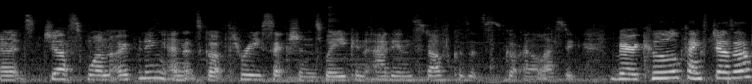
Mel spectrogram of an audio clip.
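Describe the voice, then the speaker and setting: A woman with an Australian accent talks at a moderate pace and medium pitch. Her intonation is lively, with noticeable background noise behind her. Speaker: artist and YouTuber. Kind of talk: casual unboxing vlog. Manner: animated.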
